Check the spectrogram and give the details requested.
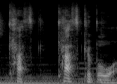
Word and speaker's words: Cazcabel: something like that, but the Z is the like, so it's Cazcabel. I think that's how you say it properly.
